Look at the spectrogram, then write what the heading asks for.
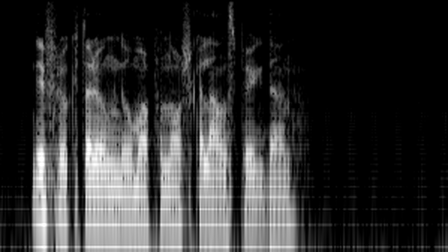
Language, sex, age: Swedish, male, 25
